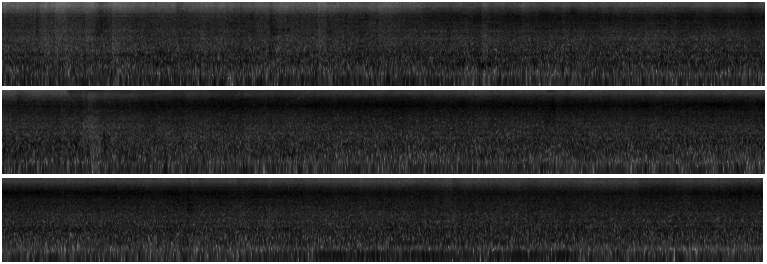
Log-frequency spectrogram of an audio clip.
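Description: Passenger train rolling slowly into a station, its wheels running and clattering over the rails. About a third of the way in, a brighter hiss and wheel squeal sets in and carries on as the train brakes alongside the platform.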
